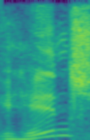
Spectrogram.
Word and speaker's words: Hinch: that a thing yeah he kept saying hitch and someone was like hinch and i was like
